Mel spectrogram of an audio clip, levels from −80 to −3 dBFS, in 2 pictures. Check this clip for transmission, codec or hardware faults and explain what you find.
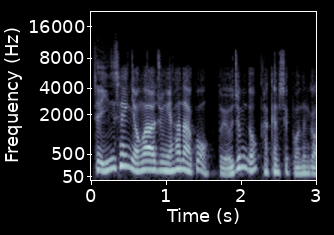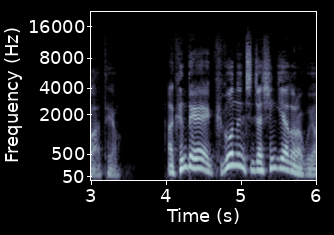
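One transmission fault is present. From 0.32 to 3.17 s, a Bluetooth SBC bit pool drop: the congested link starved the codec, consistent with a fall to about 78 kbps, so speech turns dull and gritty. Unlike plain band-limiting, coarse quantisation adds rough noise.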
